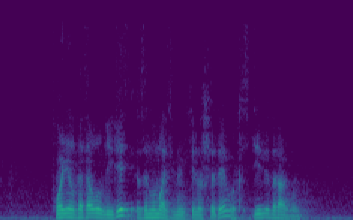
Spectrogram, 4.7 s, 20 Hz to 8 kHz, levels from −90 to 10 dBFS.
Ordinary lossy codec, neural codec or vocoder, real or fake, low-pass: AAC, 32 kbps; codec, 16 kHz, 0.5 kbps, FunCodec, trained on LibriTTS, 25 frames a second; fake; 7.2 kHz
